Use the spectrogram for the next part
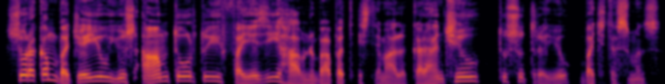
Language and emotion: Kashmiri, neutral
